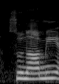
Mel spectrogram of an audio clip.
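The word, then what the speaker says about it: tsunami: करेंगे Japanese word है सुनामी ये ध्यान रखना सुनामी क्या है सुनामी इज a Japanese word है ना जो दो लर वर्ड से बना है सु और नामी टी साइलेंट है इट इज अ किलर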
